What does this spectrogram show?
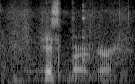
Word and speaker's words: Hesburger: Hisburger. But you pronounce it any way I want, because if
